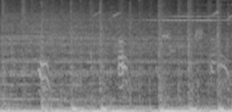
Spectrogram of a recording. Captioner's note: cub meows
